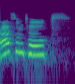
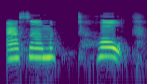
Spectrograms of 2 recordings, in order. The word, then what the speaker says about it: asymptote: to spell that word you are saying asym taupe you're saying asym taupe it is clearly asymptote tote bag as some tote and she said yeah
